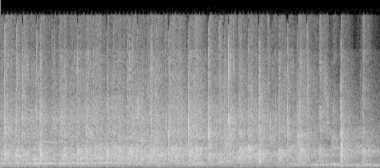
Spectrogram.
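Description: A crowd applauds a graduating student at a motorcycle and vehicle mechanics graduation ceremony, a dense, even wash of clapping that holds steady throughout with a voice faintly under it.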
